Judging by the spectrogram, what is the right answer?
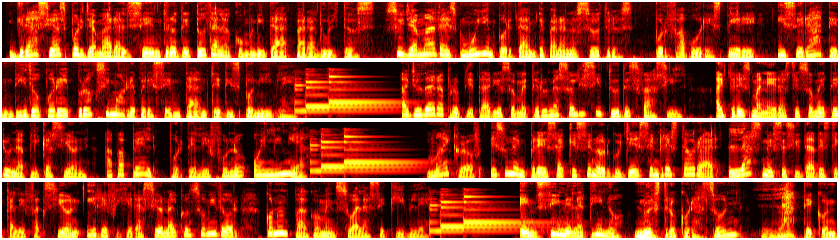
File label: Voice Over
